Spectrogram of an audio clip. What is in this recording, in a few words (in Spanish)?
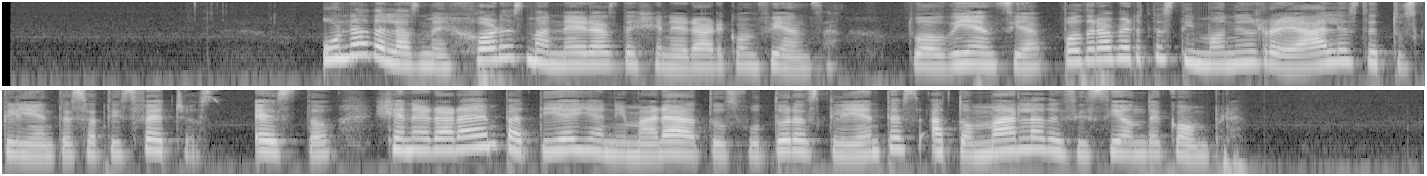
Testimonio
